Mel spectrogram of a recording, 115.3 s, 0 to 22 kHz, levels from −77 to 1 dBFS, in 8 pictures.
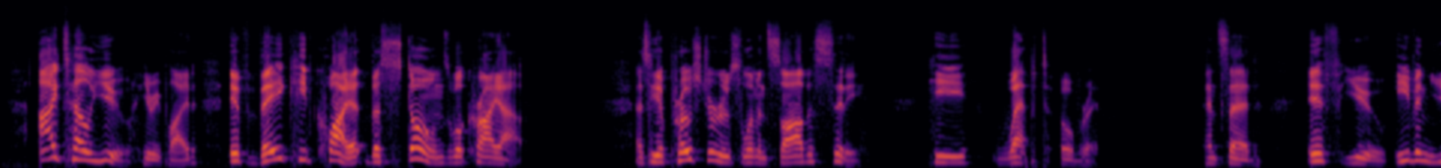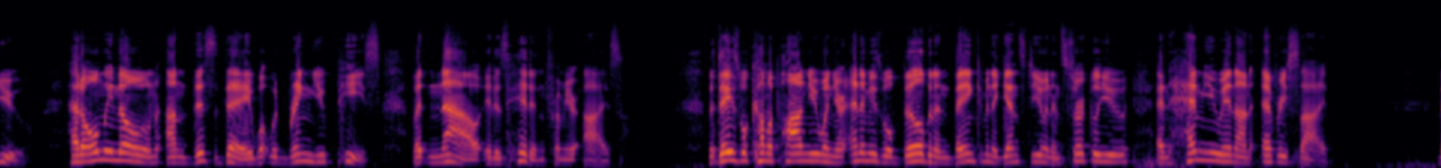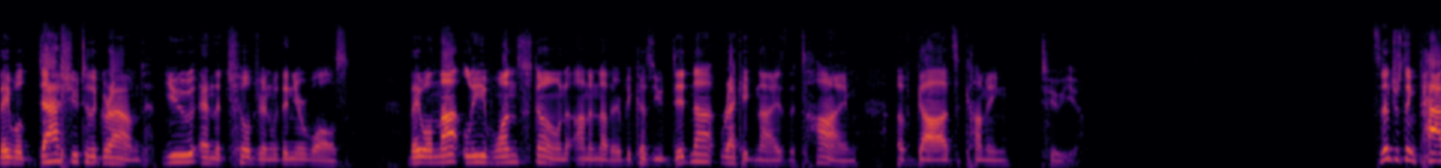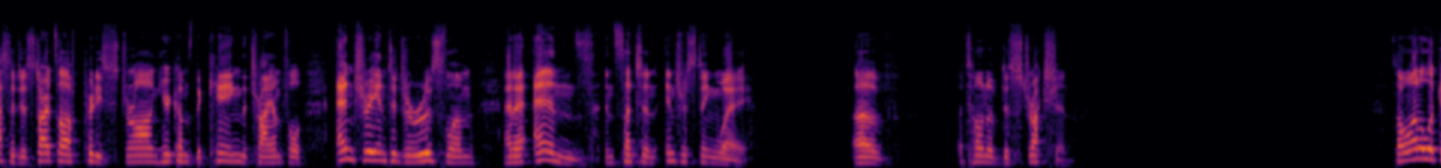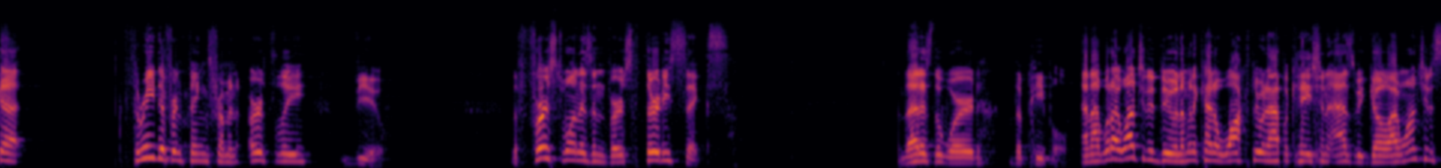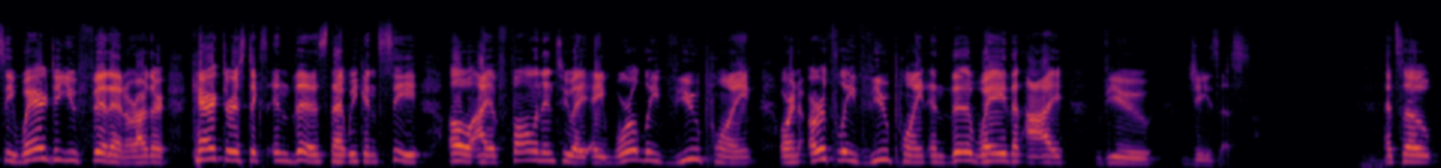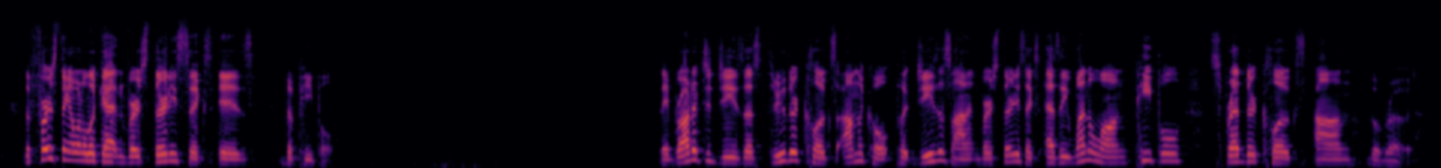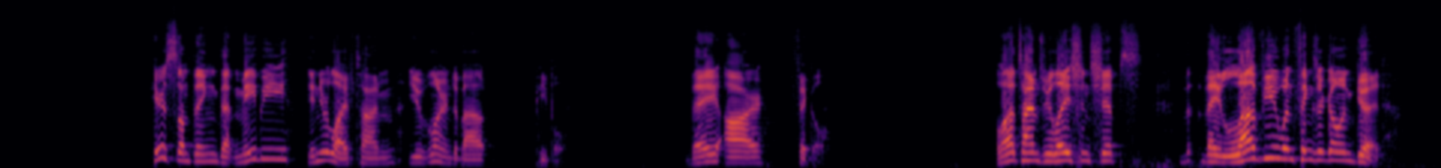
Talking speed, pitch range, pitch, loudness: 155 wpm, 135-180 Hz, 160 Hz, -30 LUFS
